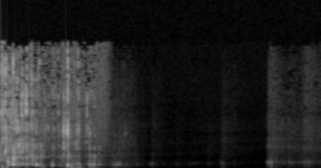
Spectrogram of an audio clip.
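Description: A freshly opened drink fizzing and foaming: a bright hissing rush for about a second that fades into faint scattered crackles, then a short soft burst of fizz returns near the end.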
